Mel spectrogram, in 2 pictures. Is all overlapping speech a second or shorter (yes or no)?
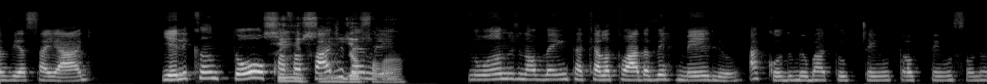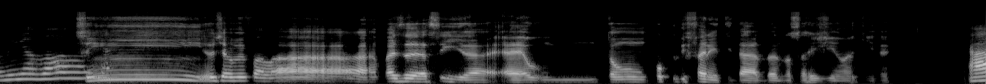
no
